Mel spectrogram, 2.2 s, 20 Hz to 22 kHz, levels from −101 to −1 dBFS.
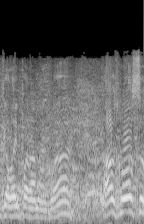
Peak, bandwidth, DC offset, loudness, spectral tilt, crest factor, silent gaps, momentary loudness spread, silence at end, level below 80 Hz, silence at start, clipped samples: -6 dBFS; 9 kHz; under 0.1%; -18 LUFS; -4 dB/octave; 12 dB; none; 5 LU; 0 s; -48 dBFS; 0 s; under 0.1%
